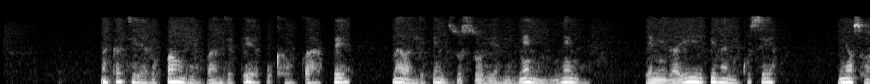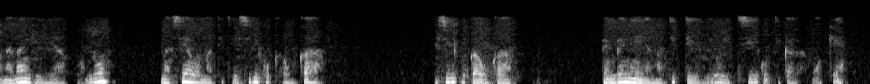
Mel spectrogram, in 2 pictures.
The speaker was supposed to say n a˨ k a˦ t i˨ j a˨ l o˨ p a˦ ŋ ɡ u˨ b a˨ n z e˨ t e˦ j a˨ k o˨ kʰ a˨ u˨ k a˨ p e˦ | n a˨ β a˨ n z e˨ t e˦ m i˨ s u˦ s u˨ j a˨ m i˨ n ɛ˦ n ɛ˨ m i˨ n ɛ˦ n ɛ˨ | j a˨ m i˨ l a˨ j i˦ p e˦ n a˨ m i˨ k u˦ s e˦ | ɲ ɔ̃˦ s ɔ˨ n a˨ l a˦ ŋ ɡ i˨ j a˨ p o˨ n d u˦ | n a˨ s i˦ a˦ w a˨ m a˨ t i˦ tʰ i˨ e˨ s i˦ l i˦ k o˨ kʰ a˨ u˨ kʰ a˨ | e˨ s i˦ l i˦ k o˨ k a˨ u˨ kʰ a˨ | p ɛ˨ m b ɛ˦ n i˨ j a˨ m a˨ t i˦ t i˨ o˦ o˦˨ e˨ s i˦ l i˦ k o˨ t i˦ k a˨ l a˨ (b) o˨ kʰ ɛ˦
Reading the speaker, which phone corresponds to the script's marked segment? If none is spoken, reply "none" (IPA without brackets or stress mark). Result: m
